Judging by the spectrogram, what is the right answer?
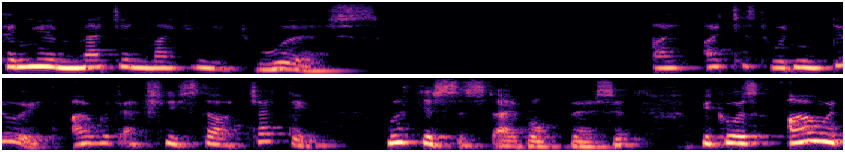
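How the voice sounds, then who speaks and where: Her South African accent comes with a fairly high pitch for a woman, very wide pitch swings, a somewhat breathy quality and a moderate pace. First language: Afrikaans. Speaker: online coach. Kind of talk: motivational talk.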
